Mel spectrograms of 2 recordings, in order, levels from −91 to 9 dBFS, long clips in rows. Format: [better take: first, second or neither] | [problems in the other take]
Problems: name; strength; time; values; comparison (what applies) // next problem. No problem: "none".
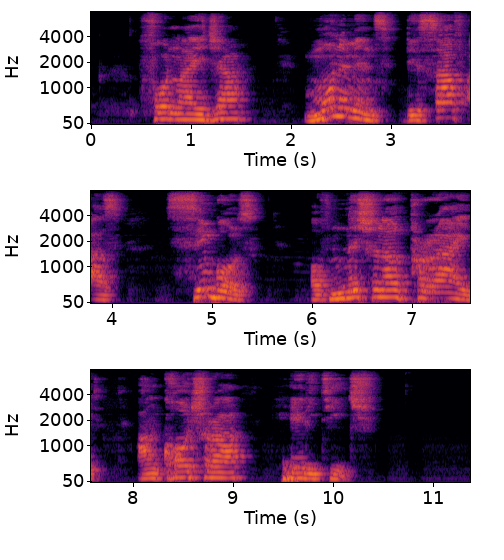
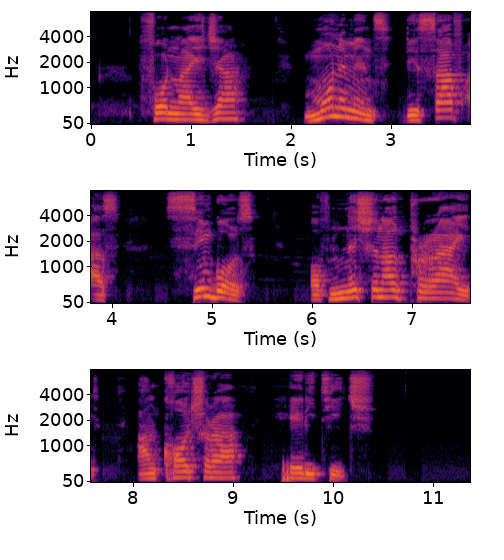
second | room echo; dies away in 0.3 s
